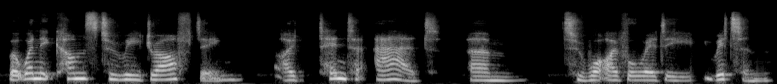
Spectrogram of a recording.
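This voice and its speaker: A woman with a medium-pitched voice talks as an author on a casual panel. She builds her answers gradually, pausing and restarting as she thinks. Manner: thoughtful, halting, pieces answers together gradually. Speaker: podcast guest, author.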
